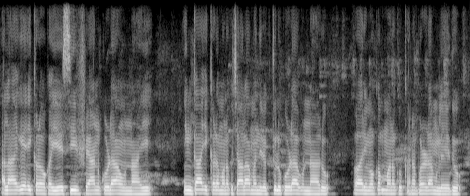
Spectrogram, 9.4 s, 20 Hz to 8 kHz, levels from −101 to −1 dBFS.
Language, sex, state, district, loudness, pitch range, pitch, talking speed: Telugu, male, Telangana, Hyderabad, -14 LUFS, 130-140 Hz, 135 Hz, 120 wpm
